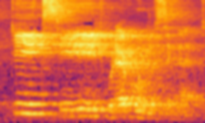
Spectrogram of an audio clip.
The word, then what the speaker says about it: Dixit: Dixit, Dixit.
